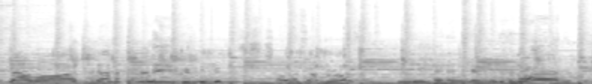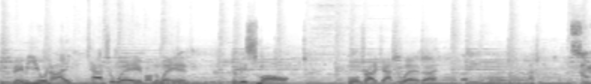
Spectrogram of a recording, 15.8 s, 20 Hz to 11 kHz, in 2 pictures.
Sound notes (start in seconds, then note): 0.8 laughs; 5.4 chuckles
